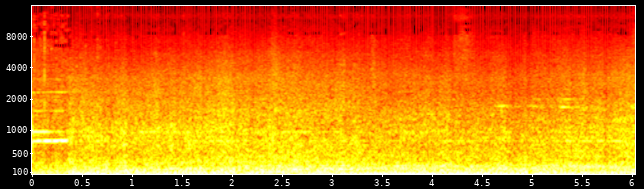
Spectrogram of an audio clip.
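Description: Steady low rumble of road traffic. A two-tone emergency-vehicle siren alternating between two pitches cuts off about half a second in.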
